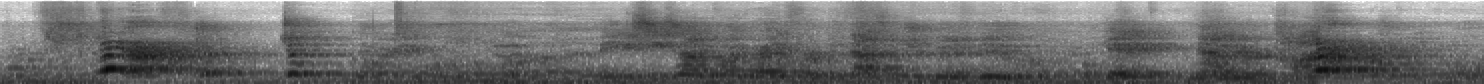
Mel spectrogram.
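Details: Puppy barking on a marking cue while the handler waits for a second bark before coming in to reward. Three sharp barks ring out, two close together at the start and one near the end, with speech between them.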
